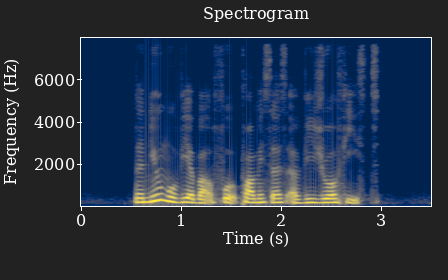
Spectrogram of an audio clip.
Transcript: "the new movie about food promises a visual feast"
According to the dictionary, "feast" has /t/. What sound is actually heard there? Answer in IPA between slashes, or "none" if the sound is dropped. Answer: /t/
